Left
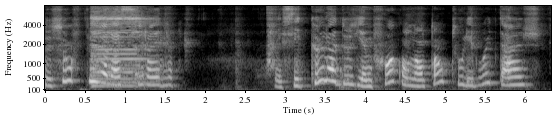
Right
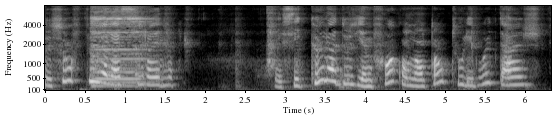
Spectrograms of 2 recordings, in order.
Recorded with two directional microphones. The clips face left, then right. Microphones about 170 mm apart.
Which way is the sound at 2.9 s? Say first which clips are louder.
Right 2 dB; centre (ahead or behind).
